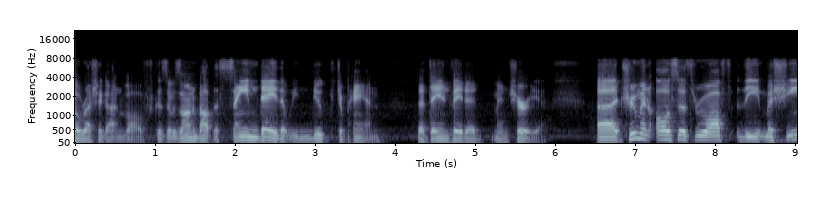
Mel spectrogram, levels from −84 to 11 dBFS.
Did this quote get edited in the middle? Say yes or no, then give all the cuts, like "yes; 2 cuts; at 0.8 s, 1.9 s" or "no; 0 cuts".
no; 0 cuts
